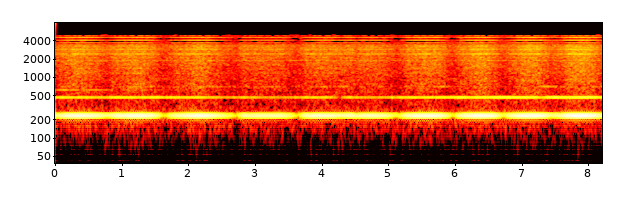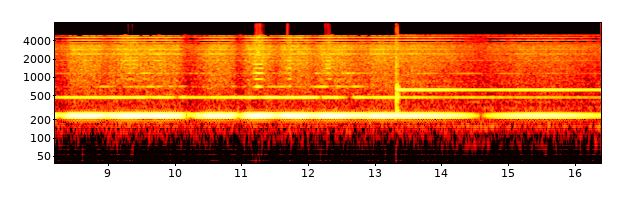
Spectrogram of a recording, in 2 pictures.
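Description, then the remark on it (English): A singing bowl is played and rings with a sustained low hum and fainter overtones, its sound oscillating in and out of phase in a steady, regular wobble for the whole stretch, with no one speaking. “I'm going to set the phone down for a second and play the bowl and see if you can hear it.”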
